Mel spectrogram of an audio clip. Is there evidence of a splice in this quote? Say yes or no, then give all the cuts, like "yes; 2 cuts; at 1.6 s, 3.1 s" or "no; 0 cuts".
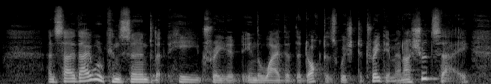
yes; 3 cuts; at 1.0 s, 1.5 s, 2.0 s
